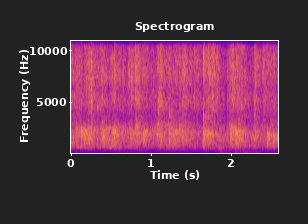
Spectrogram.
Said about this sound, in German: Und bitte, das war der Applaus für diesen Anfangstext, aber nochmal einen großen Applaus für unseren Ehrengast und Stargast, Josef Paulsen vom RB Leipzig hier.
